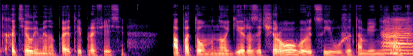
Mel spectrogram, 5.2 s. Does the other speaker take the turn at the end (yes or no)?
yes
